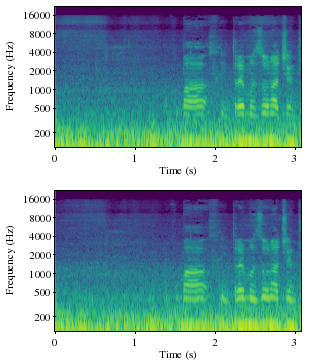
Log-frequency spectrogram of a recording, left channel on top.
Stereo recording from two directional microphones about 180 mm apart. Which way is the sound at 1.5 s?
60° right (ahead or behind).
